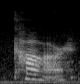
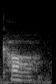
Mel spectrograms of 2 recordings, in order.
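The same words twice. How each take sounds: First: An R sound is pronounced at the end. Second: No R sound is pronounced at the end. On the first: "the American R" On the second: "where we say car"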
